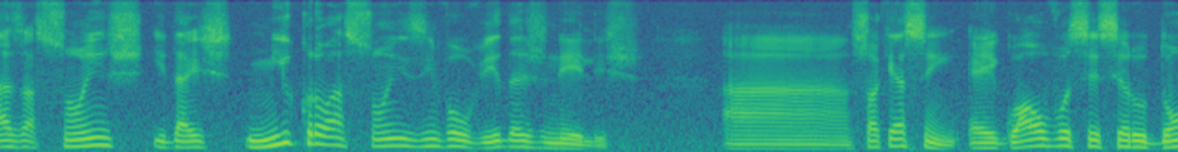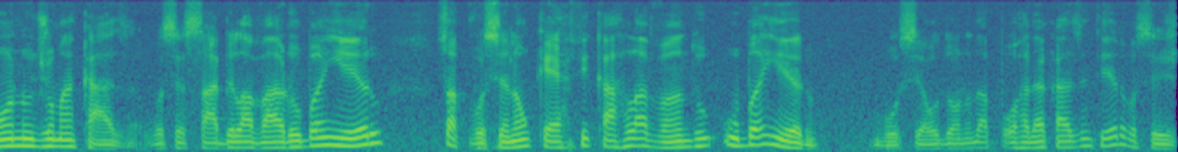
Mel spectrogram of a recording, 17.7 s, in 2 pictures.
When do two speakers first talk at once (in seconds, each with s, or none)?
none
